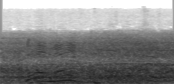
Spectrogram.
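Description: Steady basketball-arena crowd noise, with a man's voice calling out once, briefly, about half a second in.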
